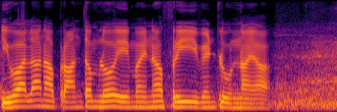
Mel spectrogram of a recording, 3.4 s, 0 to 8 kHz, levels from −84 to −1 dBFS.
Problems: constant background noise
